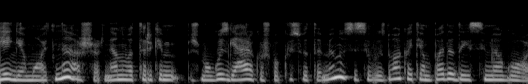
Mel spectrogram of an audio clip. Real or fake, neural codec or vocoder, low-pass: real; none; 7.2 kHz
